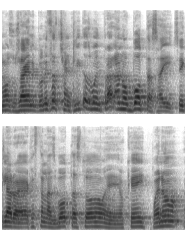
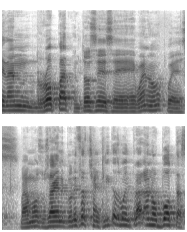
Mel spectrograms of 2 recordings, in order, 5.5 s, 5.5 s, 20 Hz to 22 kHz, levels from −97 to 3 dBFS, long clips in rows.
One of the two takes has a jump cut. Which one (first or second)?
second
